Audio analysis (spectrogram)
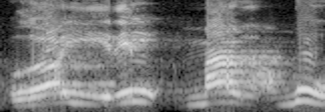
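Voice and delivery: "Ghairil maghbu" drawn out with a clear gh; slow correct reading. Shown as a demonstration. Teacher modelling the right reading for students, slow. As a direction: read "maghbu" slowly, voicing the gh. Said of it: "bukan mau".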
